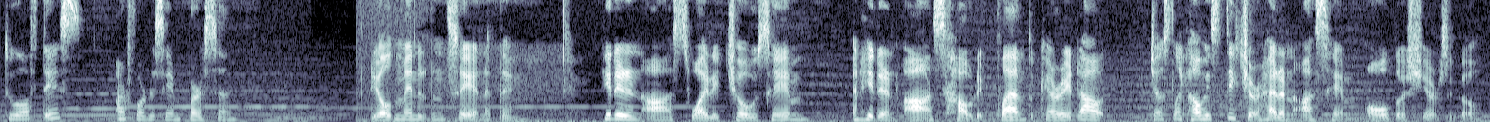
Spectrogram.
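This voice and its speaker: A woman's voice: on the low side, measured pace, creaky. A woman reading a story aloud as a narrator, in a dramatic storybook style. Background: music.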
